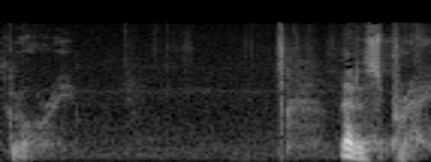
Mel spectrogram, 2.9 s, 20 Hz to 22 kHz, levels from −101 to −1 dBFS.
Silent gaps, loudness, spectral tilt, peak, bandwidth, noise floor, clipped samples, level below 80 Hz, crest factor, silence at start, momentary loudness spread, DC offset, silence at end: none; -32 LUFS; -4.5 dB/octave; -12 dBFS; 12.5 kHz; -68 dBFS; under 0.1%; -78 dBFS; 24 dB; 0.05 s; 21 LU; under 0.1%; 0.05 s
